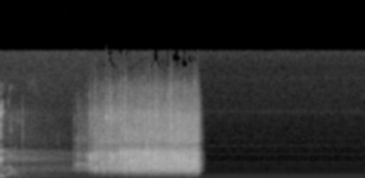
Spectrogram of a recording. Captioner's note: audience applauding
